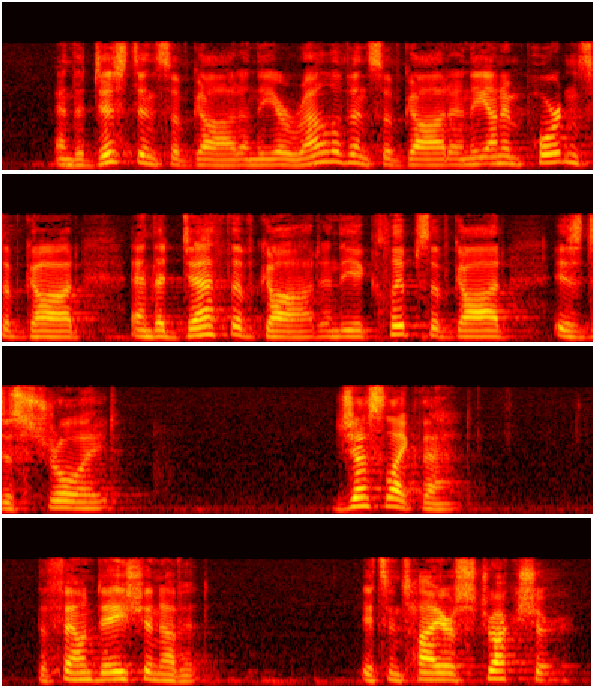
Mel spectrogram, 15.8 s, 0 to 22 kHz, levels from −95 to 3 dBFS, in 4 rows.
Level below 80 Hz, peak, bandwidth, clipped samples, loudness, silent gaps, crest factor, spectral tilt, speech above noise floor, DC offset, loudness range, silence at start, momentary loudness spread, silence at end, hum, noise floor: -80 dBFS; -10 dBFS; 8.6 kHz; under 0.1%; -30 LUFS; none; 24 dB; -2.5 dB/octave; 38 dB; under 0.1%; 3 LU; 0.35 s; 12 LU; 0.15 s; none; -69 dBFS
